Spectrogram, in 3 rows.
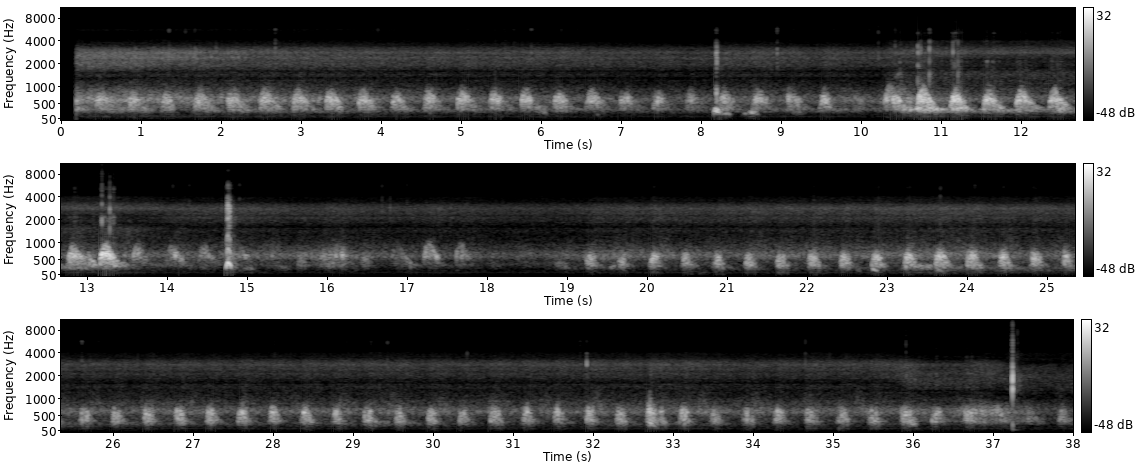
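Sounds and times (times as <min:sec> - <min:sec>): fetal heartbeat on doppler: 0:00.2 - 0:38.0
sharp click: 0:37.2 - 0:37.4.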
